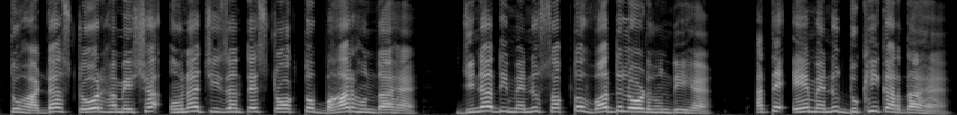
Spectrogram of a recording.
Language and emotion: Punjabi, angry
